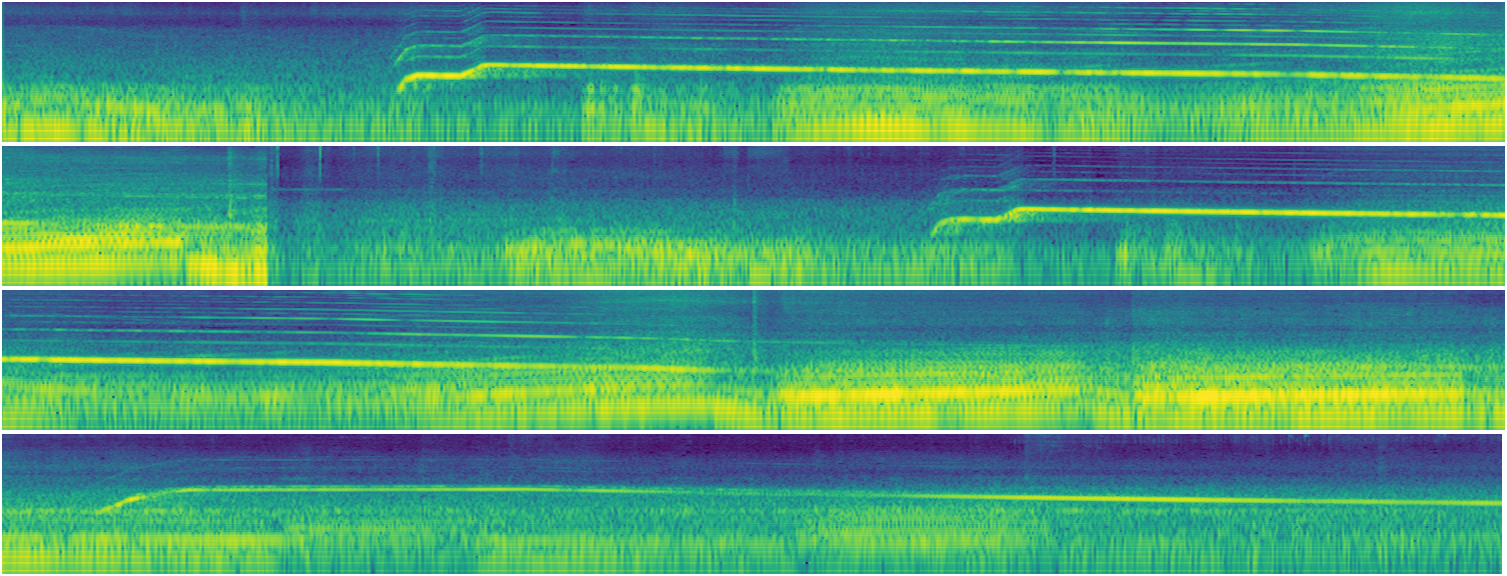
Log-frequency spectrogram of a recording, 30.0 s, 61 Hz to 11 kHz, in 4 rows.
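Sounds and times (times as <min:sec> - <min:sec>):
motorcycle engine revving: 0:00.0 - 0:02.2, 0:02.9 - 0:08.9, 0:10.0 - 0:12.2, 0:14.2 - 0:24.4
motorcycle siren wailing: 0:01.9 - 0:09.0, 0:12.1 - 0:20.5, 0:23.0 - 0:30.0.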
